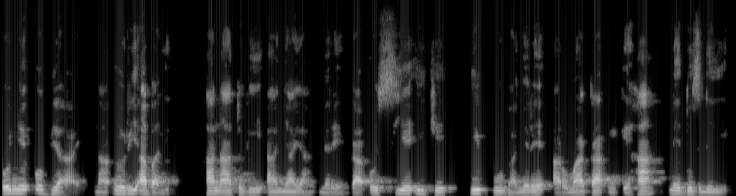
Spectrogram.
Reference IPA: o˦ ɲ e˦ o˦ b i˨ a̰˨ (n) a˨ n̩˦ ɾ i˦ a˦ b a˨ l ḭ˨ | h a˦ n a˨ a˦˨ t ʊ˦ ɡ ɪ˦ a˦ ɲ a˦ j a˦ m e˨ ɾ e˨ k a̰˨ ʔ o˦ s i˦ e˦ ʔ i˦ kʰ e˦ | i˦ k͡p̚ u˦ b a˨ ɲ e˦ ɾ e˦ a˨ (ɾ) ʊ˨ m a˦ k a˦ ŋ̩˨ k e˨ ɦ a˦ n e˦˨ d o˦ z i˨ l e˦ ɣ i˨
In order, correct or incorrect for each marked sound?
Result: correct, correct

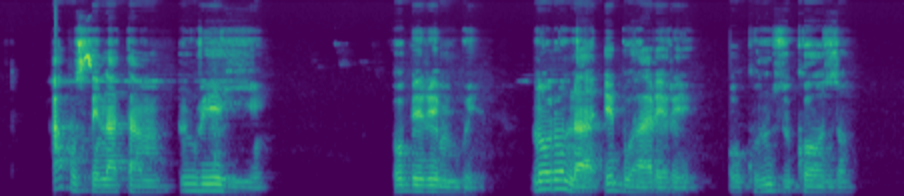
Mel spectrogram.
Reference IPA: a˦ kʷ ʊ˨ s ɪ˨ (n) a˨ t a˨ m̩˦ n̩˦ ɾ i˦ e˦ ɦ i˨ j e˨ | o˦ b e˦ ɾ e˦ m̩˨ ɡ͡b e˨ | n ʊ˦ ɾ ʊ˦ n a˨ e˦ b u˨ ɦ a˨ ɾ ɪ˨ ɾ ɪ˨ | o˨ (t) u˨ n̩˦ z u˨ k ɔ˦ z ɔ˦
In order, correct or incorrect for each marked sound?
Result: correct, incorrect

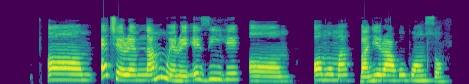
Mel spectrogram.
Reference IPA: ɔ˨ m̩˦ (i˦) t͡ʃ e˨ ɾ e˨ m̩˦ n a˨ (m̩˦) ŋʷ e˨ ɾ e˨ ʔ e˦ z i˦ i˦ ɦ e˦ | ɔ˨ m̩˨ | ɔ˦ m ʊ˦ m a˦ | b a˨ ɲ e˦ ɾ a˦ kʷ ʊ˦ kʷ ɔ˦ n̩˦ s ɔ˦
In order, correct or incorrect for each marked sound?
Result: incorrect, correct

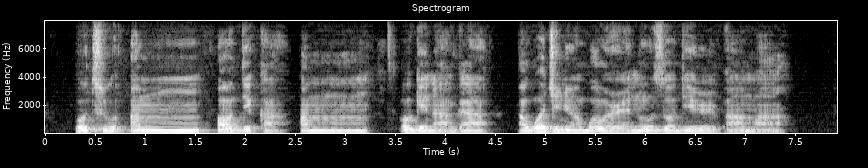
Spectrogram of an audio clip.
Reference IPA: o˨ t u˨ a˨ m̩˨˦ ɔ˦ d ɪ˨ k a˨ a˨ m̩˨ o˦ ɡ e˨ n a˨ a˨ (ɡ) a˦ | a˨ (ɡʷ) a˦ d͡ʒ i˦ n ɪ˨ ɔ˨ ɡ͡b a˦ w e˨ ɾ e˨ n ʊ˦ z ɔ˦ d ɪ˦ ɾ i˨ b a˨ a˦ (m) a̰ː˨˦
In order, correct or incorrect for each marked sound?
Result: correct, correct, correct

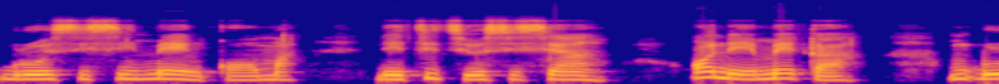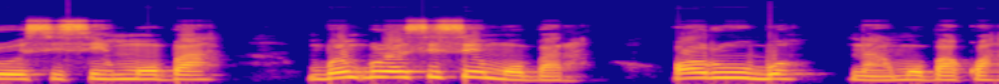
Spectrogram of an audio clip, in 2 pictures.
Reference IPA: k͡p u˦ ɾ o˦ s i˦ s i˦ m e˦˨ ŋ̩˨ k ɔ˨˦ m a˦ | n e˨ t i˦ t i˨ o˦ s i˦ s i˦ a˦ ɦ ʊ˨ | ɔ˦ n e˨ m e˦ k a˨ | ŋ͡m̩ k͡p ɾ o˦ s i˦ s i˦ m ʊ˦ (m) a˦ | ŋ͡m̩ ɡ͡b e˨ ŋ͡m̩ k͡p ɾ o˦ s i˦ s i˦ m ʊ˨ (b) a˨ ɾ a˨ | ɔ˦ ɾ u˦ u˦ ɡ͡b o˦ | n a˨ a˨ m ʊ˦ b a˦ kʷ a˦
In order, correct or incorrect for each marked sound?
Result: incorrect, correct

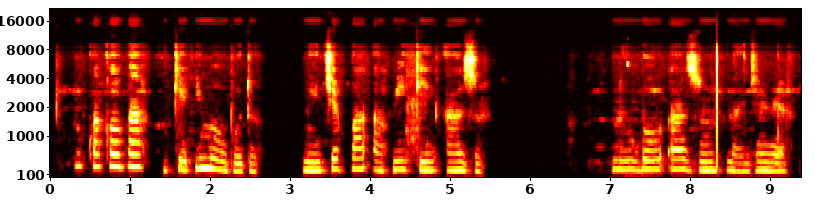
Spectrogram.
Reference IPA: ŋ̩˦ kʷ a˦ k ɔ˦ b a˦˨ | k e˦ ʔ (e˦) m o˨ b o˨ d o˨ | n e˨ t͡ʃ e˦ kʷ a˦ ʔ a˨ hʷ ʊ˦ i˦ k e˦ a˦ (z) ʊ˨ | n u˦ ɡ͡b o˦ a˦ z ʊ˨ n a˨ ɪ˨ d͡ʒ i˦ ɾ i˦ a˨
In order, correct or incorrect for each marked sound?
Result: incorrect, correct

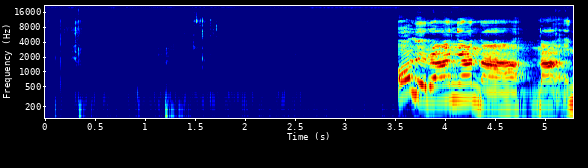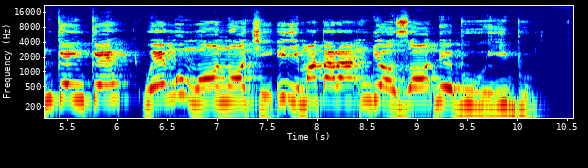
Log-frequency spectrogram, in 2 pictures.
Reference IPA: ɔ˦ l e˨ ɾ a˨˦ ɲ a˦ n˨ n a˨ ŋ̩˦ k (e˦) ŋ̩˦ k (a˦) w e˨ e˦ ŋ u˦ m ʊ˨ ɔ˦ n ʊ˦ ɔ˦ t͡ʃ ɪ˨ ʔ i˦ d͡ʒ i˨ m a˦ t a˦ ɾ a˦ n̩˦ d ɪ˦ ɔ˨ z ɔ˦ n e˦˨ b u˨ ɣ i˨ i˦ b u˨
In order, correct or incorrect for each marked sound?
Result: correct, incorrect

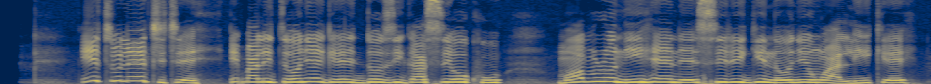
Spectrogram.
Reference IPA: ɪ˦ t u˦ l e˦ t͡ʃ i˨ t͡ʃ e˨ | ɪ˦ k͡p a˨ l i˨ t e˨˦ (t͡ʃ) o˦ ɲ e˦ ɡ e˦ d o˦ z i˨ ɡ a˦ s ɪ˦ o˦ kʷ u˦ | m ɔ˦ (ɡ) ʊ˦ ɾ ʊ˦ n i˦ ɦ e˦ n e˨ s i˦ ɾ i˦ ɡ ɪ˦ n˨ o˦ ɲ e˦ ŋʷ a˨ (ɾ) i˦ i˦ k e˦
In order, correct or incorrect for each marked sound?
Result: incorrect, incorrect, incorrect

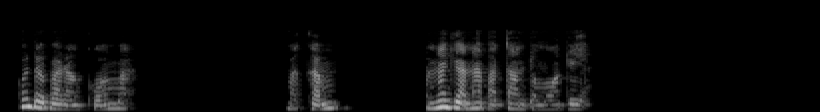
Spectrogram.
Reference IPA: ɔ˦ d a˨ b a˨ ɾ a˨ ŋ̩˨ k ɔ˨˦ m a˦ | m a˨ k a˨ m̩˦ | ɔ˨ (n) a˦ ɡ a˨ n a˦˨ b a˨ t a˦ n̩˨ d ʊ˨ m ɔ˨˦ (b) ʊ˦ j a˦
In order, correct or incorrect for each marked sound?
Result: correct, incorrect

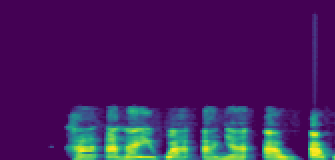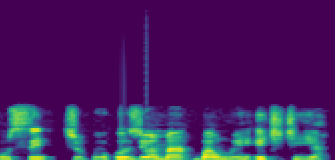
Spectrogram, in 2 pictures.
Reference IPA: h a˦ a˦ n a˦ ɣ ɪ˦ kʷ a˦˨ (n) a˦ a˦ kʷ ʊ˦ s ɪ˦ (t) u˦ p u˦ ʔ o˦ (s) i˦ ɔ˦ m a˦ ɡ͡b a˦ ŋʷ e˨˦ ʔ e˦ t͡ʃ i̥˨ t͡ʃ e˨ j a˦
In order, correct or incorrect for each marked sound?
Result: incorrect, correct, incorrect

